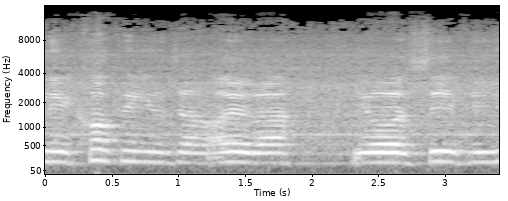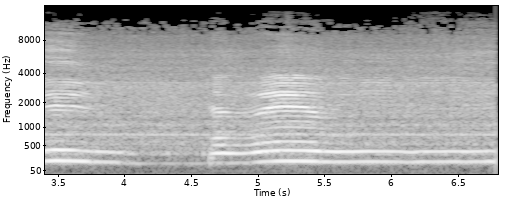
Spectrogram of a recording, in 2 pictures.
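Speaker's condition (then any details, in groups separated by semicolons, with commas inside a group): Cerebral palsy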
